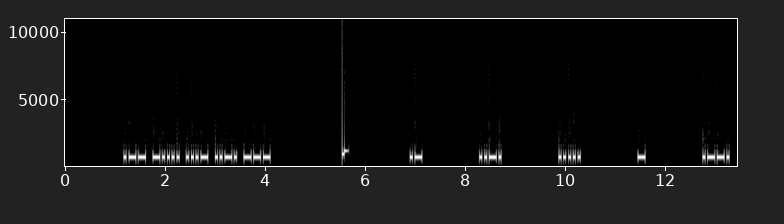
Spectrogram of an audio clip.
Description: Morse code, heard as a keyed tone, about 25 wpm, spaced as for 11 wpm, 700 Hz. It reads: W6VFO AF5TP
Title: USA Call Signs - 5 Characters - 8x Character Spacing - 25wpm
